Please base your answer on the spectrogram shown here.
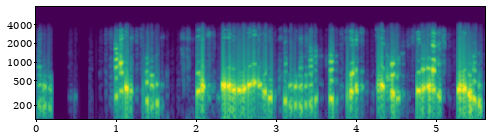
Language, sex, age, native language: Icelandic, female, 11, Icelandic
